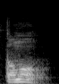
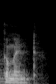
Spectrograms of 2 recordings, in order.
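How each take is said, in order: First: "como" as French comment, ko-MO; French pronunciation. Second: "comment" said like the English word; English misreading. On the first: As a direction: say "como" with a nasal last vowel and silent t. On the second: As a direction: say "comment" with the n and t both sounded. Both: Shown as a demonstration. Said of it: "not comment".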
